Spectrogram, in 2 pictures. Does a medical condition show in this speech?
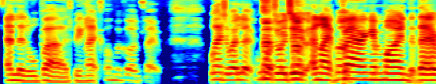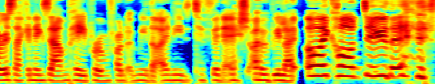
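No.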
